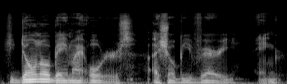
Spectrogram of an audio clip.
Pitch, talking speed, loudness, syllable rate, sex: 85 Hz, 230 wpm, -19 LUFS, 5.8 syllables/s, male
